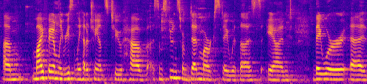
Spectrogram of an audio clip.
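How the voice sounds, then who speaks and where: A woman's voice: lowish voice, steady tone, a little slow. Woman giving an informal award speech, background noise. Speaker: banker presenting an award.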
